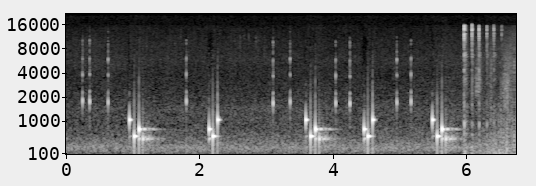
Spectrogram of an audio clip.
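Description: Short soft game interface blips sound several times.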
